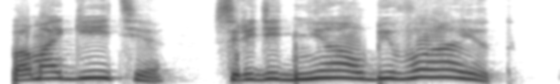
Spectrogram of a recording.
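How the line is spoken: Old woman wailing. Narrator (Russian): завопила бабка

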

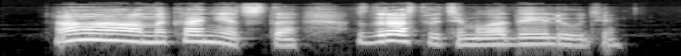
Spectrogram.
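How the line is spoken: Grumbled. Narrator (Russian): Я буркнул

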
